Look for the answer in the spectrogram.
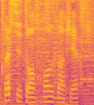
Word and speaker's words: Dunkerque: Sur TMC, à 21h25, c'est Dunkerque. C'est comme ça que ça se prononce. – Oui, c'est ça, c'est Dunkerque, oui.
